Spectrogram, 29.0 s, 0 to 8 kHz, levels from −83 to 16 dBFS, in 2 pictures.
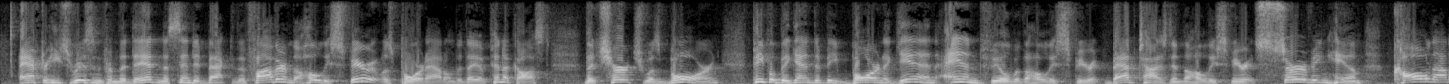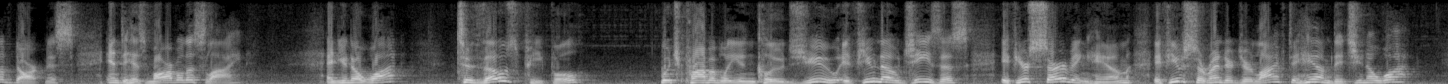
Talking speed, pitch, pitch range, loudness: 175 wpm, 180 Hz, 150-215 Hz, -12 LUFS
